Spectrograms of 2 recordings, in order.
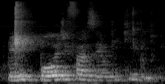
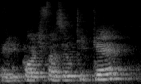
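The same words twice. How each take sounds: First: "pôde" with a closed O, as in avô; closed vowel in pôde. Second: "pode" with an open O, as in pó; open vowel in pode. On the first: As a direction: say "pôde" with stressed closed O, past tense. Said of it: "pôde tá no pretérito perfeito". ("pôde" com o O fechado) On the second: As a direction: say "pode" with stressed open O, present tense. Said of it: "pode tá no presente". ("pode" com o O aberto) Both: Shown as a demonstration.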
